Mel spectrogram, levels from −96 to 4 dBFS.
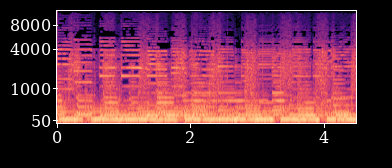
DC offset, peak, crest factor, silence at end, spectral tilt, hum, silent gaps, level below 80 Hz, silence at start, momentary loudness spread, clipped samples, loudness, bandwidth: under 0.1%; 0 dBFS; 10 dB; 0 s; -7.5 dB/octave; none; none; -18 dBFS; 0 s; 2 LU; under 0.1%; -11 LUFS; 6.4 kHz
